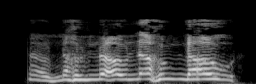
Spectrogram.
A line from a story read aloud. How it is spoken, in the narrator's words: cried Claudia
